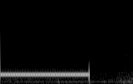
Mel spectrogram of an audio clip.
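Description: A telephone gives the ringing tone of an outgoing call: a single steady, mid-pitched tone lasting just under a second, then cutting off abruptly into faint hiss.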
